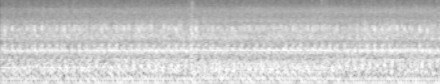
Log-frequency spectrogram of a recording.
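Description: A gas-powered auger held at low idle while it bores pier holes for an off-grid cabin foundation, a steady, continuous mid-low engine drone that runs alone with no letup.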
